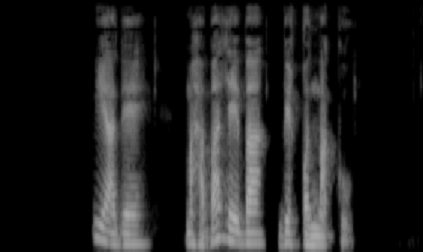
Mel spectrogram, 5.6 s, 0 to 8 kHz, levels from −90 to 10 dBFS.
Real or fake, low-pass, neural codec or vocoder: real; 7.2 kHz; none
